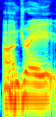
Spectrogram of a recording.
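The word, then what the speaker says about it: André: She met a guy named how would you pronounce that? It's Andre. Oh, it is? Andre Kowarski.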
